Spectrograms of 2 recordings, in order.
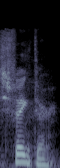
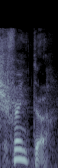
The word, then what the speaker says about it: sphincter: Just laughed at the way you said sphincter. It's sphincter. Why do you say it like you're a fucking German, like you're Sphincter. like Goebbels?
